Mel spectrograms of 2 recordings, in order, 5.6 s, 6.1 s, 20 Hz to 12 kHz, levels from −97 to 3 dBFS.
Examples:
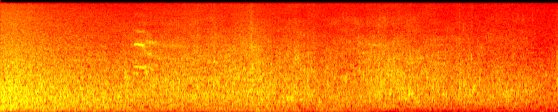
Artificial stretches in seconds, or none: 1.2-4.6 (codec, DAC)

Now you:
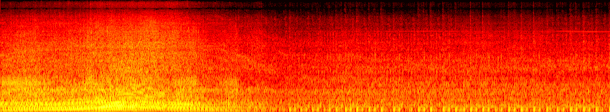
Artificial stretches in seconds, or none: 4.6-5.5 (autoencoder, DAC-VAE)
